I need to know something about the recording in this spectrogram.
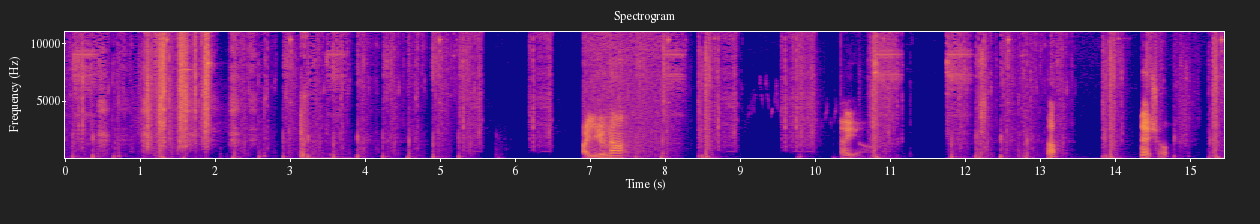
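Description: Footsteps tap quickly on hard stone.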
